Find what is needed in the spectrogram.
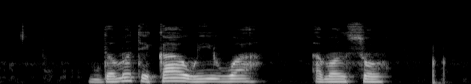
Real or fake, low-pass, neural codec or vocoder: real; 7.2 kHz; none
